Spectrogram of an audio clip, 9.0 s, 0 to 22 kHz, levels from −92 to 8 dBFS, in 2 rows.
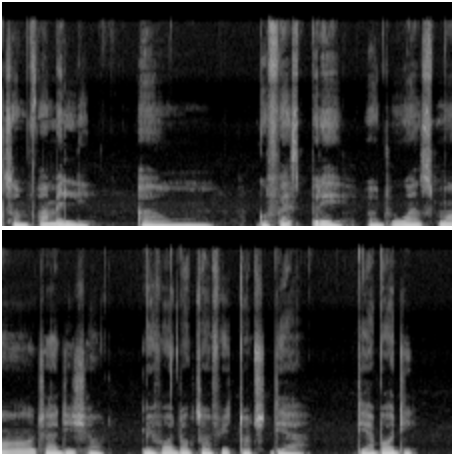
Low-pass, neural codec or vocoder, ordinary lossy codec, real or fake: none; none; none; real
